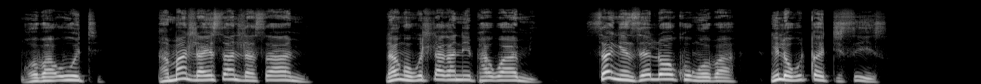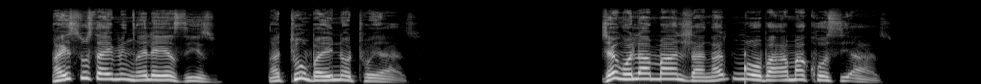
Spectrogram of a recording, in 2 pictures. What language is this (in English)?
North Ndebele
